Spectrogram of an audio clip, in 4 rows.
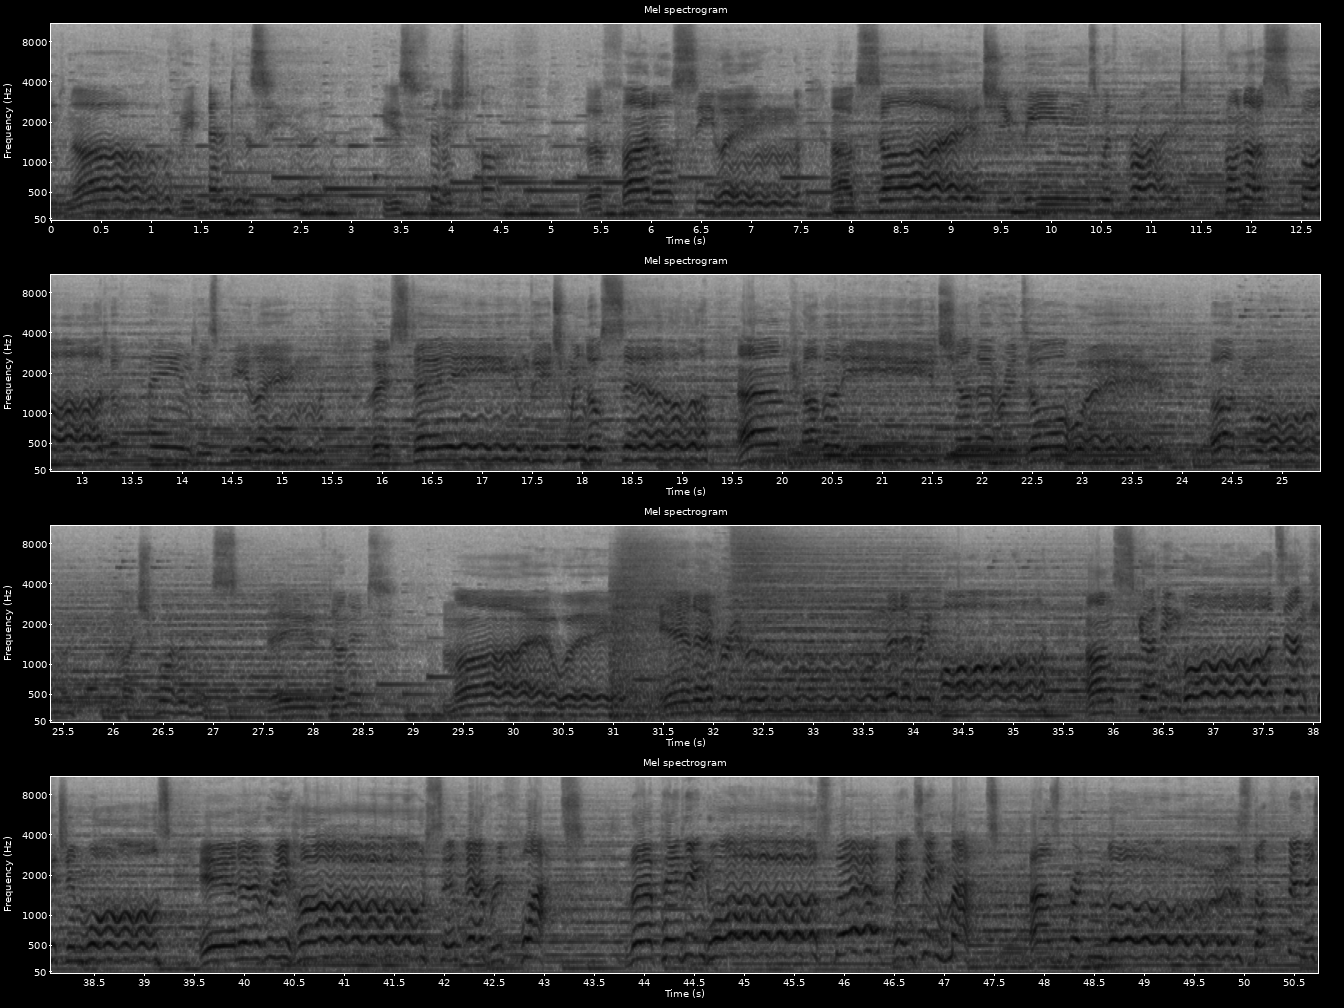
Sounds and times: Male singing: 0.0s - 4.7s, 5.4s - 50.7s
Music: 0.0s - 50.7s.

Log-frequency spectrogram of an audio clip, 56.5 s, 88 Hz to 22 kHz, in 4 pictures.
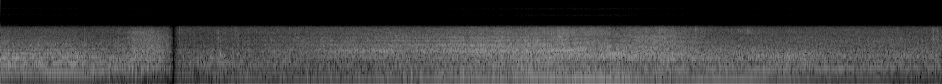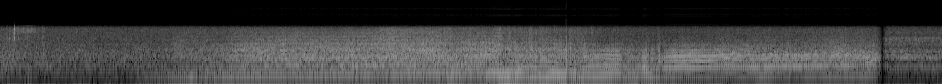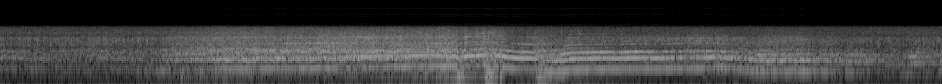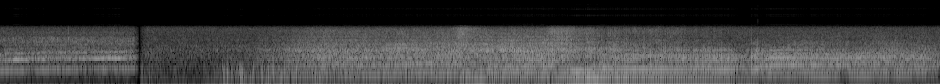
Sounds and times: Race car, auto racing: 0.0s - 56.5s.

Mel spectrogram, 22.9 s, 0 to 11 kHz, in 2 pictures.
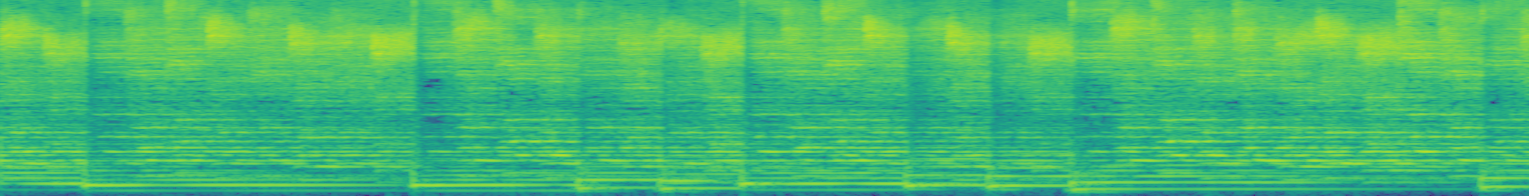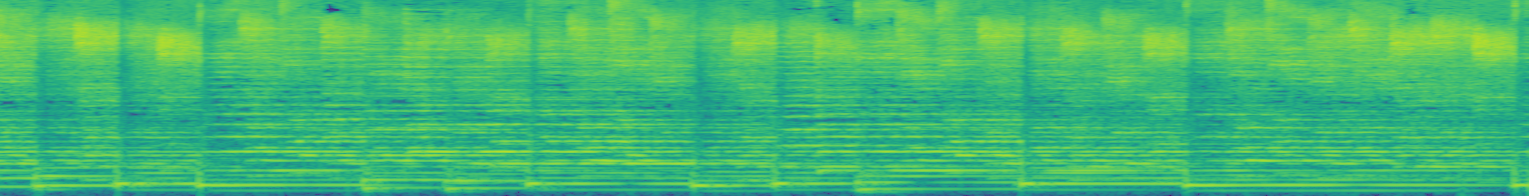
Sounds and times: Music: 0.0s - 22.9s.

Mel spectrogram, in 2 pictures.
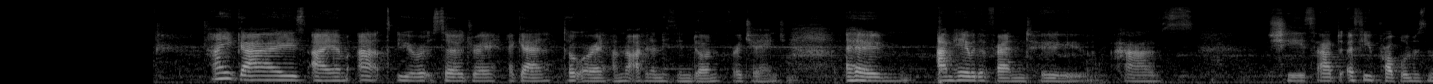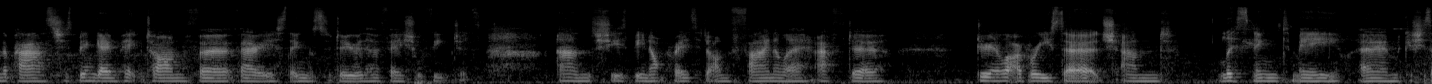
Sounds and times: Speech: 2.1s - 12.0s, 12.7s - 19.2s, 19.9s - 23.2s, 24.1s - 28.6s.

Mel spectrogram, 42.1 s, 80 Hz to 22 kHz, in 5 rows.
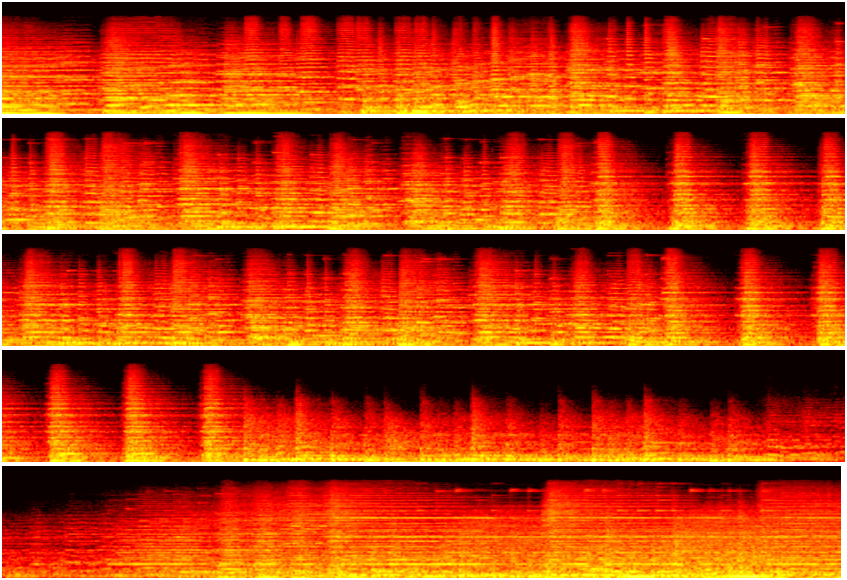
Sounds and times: Classical music: 0.0s - 28.6s, 32.8s - 42.1s
Bowed string instrument: 0.0s - 42.1s
Orchestra: 0.0s - 42.1s
Timpani: 0.0s - 42.1s.

